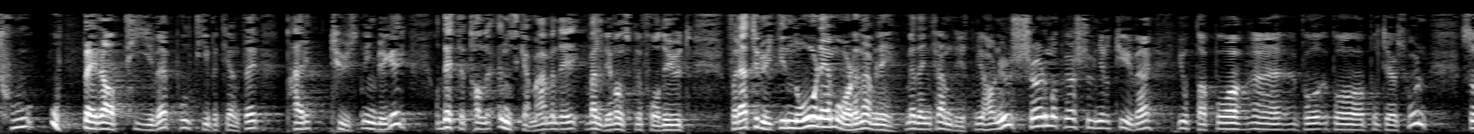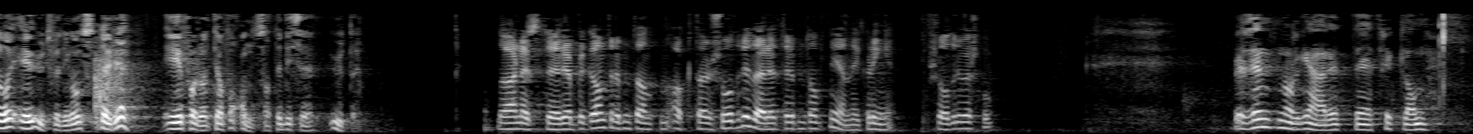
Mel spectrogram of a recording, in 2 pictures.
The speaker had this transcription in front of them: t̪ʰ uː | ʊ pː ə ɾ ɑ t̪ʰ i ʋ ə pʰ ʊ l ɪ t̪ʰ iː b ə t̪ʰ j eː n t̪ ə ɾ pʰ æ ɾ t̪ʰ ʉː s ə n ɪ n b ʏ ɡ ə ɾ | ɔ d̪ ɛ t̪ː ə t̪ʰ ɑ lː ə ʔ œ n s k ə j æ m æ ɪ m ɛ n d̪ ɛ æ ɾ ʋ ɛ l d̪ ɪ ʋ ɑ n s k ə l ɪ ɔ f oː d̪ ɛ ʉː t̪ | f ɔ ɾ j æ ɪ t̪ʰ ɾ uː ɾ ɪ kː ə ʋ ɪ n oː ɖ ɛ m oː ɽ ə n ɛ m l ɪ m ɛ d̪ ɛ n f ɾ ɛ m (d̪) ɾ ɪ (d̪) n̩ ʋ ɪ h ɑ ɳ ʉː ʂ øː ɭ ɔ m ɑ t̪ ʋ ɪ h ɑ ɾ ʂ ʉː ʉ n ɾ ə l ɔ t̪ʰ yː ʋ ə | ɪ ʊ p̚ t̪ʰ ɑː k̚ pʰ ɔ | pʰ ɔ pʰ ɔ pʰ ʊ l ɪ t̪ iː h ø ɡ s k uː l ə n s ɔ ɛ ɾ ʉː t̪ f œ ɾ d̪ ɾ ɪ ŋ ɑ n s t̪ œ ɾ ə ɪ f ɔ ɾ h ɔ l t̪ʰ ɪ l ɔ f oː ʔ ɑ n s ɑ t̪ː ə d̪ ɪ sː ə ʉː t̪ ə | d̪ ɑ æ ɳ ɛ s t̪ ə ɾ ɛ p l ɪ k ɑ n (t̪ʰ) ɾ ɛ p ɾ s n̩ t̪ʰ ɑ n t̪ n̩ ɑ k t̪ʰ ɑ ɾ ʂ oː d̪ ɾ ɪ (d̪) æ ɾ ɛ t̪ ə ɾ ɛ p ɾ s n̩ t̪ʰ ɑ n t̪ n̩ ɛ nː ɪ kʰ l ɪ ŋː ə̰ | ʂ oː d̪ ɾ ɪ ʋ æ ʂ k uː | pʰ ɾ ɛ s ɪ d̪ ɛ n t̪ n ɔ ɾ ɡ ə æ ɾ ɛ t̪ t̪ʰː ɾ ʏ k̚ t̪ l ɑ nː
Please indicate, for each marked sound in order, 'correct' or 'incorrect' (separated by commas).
correct, incorrect, incorrect, correct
